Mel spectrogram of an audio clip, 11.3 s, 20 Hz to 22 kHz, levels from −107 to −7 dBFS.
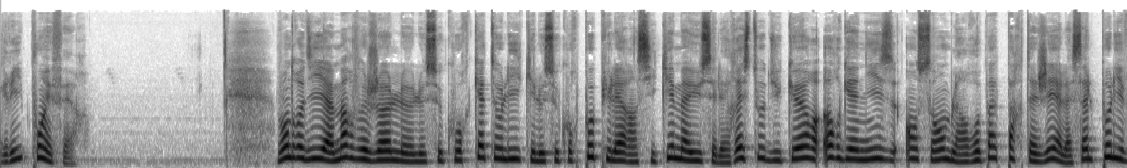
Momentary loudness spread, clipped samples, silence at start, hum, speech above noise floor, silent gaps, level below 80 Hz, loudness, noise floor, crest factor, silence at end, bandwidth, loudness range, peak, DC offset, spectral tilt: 6 LU; under 0.1%; 0 s; none; 41 dB; none; -56 dBFS; -17 LUFS; -58 dBFS; 16 dB; 0 s; 17 kHz; 3 LU; -2 dBFS; under 0.1%; -4.5 dB/octave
